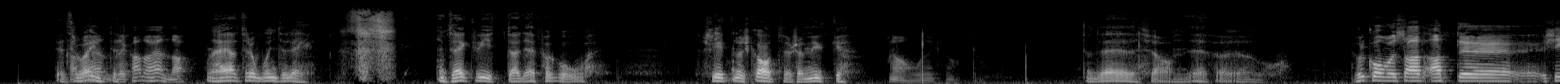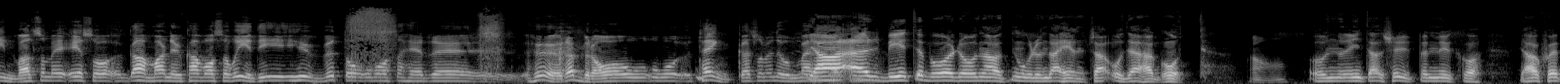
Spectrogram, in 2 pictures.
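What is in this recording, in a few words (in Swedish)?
Västra Eneby Östergötland, Svenska sagor, dialekter; Folkminnen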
